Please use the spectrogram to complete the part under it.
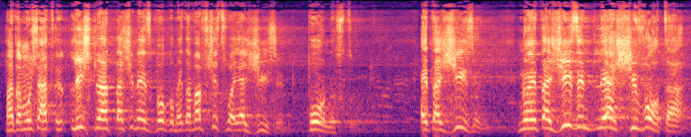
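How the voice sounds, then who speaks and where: A man's voice: high-pitched, expressive, fairly quick, fairly bright tone. A male pastor preaching a sermon with impassioned, emphatic declarations. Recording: long church hall reverb with music.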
